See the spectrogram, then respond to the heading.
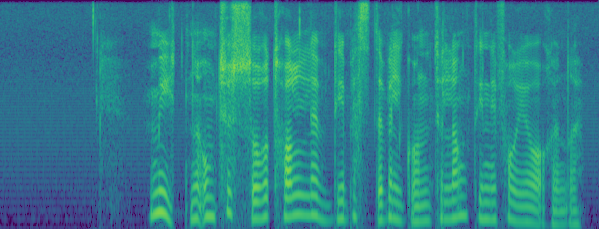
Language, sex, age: Norwegian, female, 37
